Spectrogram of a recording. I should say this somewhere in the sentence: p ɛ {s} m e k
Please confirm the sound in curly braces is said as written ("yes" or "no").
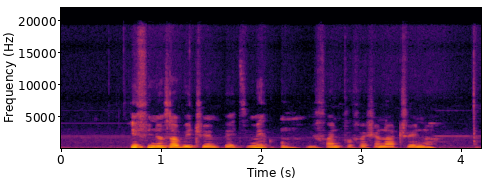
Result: no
